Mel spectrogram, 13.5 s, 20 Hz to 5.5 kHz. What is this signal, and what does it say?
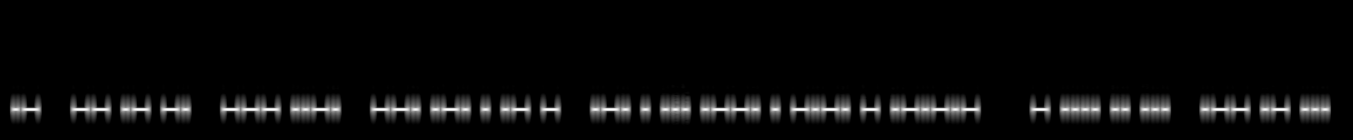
Morse code, heard as a keyed tone, about 24 wpm, 600 Hz. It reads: A MAN OF GREAT RESPECT. THIS WAS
